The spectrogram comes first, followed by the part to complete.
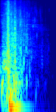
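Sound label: Regurgitate Projectile Impact B; Warframe; Grendel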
